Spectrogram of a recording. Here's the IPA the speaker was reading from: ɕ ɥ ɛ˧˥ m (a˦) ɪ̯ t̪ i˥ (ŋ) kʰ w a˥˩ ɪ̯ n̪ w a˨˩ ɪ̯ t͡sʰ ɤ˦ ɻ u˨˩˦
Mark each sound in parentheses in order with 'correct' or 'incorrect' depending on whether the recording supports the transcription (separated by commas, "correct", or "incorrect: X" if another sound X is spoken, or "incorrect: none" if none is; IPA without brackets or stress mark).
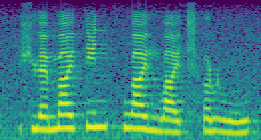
incorrect: a˥, incorrect: n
